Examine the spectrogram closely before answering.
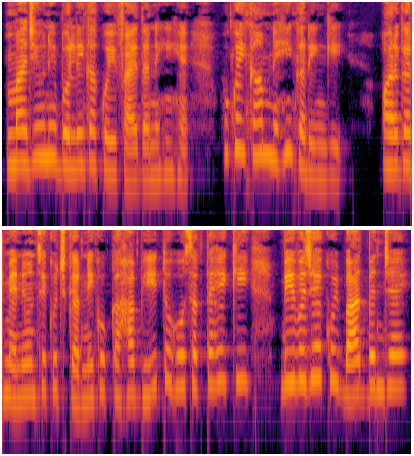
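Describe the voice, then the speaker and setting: A woman's voice: fairly high pitch, normal speed, dark tone, natural voice. A woman voicing a meek, hardworking and patient eldest daughter-in-law in a cartoon family drama, deferential in manner. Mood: resigned, patient.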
